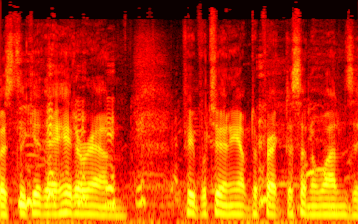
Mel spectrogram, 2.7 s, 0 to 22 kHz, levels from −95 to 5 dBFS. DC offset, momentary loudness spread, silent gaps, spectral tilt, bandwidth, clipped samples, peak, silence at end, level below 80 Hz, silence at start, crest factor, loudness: under 0.1%; 9 LU; none; -5.5 dB/octave; 19.5 kHz; under 0.1%; -2 dBFS; 0 s; -46 dBFS; 0 s; 14 dB; -17 LUFS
